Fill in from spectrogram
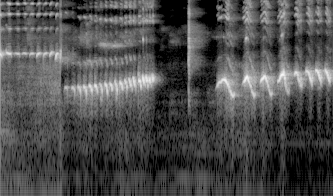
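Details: Murai batu, the white-rumped shama, singing: a high thin whistle, then a rising series of buzzy repeated notes, a brief pause, and a run of loud swooping phrases.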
